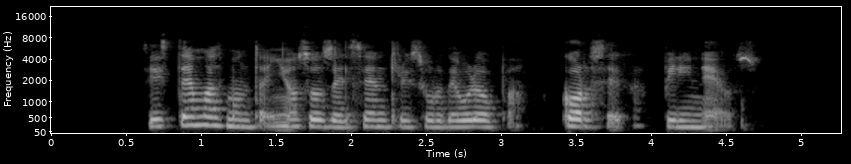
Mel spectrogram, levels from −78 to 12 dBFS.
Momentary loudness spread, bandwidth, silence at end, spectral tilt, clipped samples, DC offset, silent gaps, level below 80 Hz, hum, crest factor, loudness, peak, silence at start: 11 LU; 7.8 kHz; 0.55 s; -4.5 dB/octave; under 0.1%; under 0.1%; 3.36-3.40 s; -74 dBFS; none; 20 dB; -23 LUFS; -4 dBFS; 0.65 s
